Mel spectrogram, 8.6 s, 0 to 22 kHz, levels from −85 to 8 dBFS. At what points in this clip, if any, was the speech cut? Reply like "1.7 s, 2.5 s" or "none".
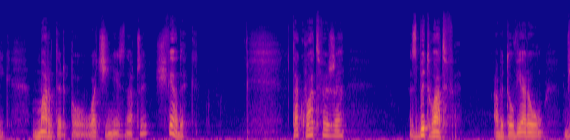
4.3 s, 7.4 s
